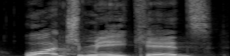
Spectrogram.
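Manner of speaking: high, punchy call; father showing off. Acted. Father demonstrating to confused kids, mildly hammed-up confident call. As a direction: call for their attention. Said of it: "So he's like".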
